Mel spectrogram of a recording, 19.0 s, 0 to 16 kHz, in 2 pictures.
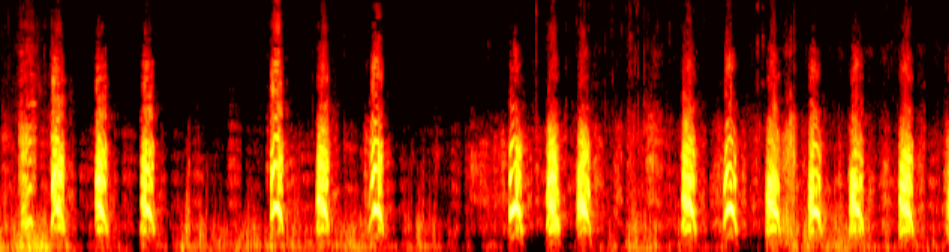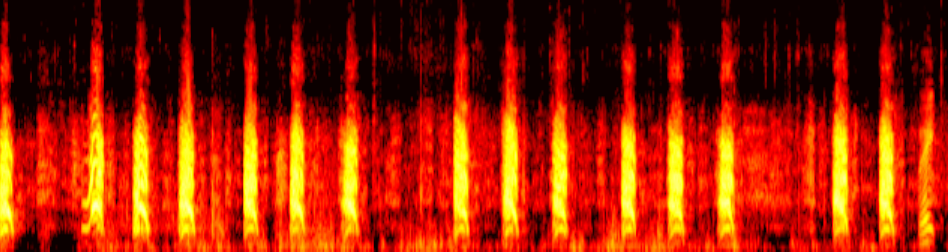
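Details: Winter walk in Hawick, Scotland with German Shepherds Nico and Zeeva, recorded on an S23 Ultra: a long run of loud, clipped barks in quick bursts of two to four, over thirty in all, with quiet gaps between.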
